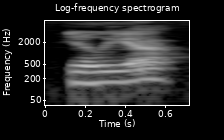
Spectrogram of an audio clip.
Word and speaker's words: Ilya: Ilya is a very common Russian name pronounced very much like the French Ilya. I'm saying that the same way both ways.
